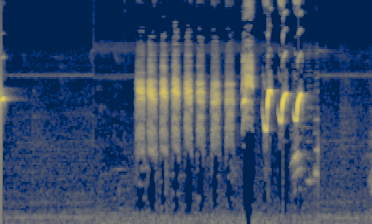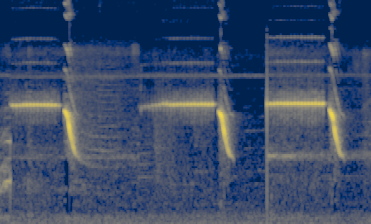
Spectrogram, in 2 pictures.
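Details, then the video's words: Sirtu in full song: a burst of rapid buzzy chattering notes, then three long steady trilled whistles, each ending in a quick downward sweep. "burung sirtu gacor ful isian"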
